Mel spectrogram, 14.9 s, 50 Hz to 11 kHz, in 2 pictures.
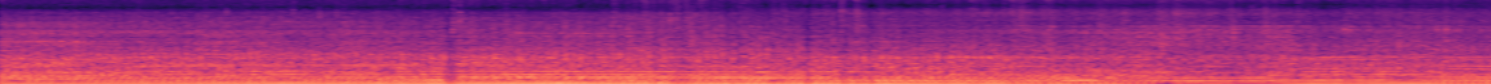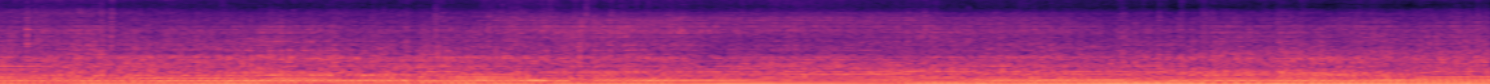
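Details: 1985 Lawn Boy model 7350 two-stroke mower, revived after sitting outside for at least three years, cutting weeds on raised wheels. Continuous buzzing drone that dips slightly under load. Healthy; the owner thinks the RPM is running a little low and may need adjusting.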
